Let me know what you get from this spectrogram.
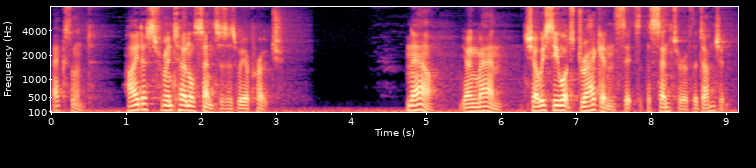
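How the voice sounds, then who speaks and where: A man's voice: medium pitch, expressive, moderate pace, lightly acted. A man playing a genteel knight who talks in a courtly, patronizing way with dry wit. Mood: wry. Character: genteel, condescending male knight with a ship.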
